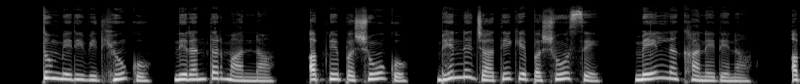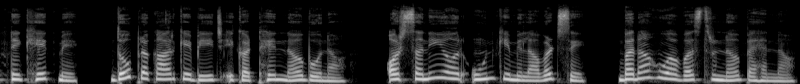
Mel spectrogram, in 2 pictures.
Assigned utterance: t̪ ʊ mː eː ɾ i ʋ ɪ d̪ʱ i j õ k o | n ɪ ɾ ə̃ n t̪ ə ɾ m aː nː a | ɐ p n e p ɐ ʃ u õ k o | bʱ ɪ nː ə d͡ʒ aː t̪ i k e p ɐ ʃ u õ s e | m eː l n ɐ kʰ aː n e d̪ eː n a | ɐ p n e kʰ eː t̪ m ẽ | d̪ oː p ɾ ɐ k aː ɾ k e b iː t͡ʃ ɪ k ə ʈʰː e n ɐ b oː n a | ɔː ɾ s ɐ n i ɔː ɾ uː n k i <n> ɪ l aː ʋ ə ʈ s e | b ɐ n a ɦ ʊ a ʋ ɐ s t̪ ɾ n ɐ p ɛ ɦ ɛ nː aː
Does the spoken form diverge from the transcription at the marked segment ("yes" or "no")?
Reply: yes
